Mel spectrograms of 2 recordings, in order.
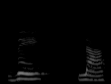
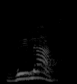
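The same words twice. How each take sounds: First: "de las" slowly split, de, then las; two separate words. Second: "de las" run together as one word. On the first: Teacher showing correct segmentation, "de las" as two words. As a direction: leave a clear gap between de and las. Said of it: "que son dos palabras". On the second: Teacher demonstrating a segmentation error, "de las" as one word. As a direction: say "de las" joined, no gap between de and las. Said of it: "todo junto". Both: Shown as a demonstration.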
